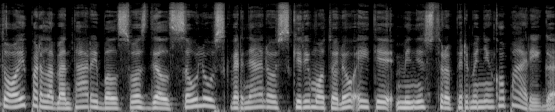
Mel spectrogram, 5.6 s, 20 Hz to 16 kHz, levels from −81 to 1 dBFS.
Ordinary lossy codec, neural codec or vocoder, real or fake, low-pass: AAC, 64 kbps; vocoder, 44.1 kHz, 128 mel bands every 256 samples, BigVGAN v2; fake; 14.4 kHz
